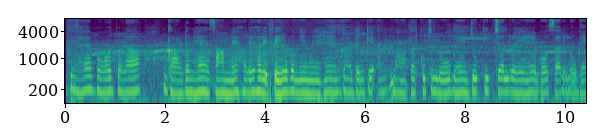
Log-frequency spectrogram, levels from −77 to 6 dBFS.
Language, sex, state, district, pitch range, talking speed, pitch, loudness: Hindi, female, Chandigarh, Chandigarh, 165-180 Hz, 165 wpm, 175 Hz, -18 LUFS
